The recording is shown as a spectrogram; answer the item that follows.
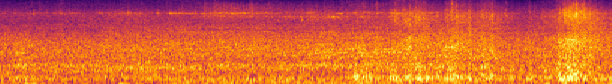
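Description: Faint, steady background noise of a large hall during a robot match, growing a little louder and busier in the second half with some faint irregular knocks.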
